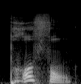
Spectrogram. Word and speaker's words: profond: Profond. Final D not pronounced. O-N, on.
